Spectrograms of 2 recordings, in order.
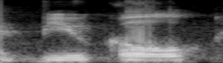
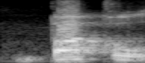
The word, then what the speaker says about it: buccal: buccal cavity oral cavity some people say bucal or buccal i've heard different pronunciations buckle seems to be the one that is uh considered to be the the most common this is your oral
